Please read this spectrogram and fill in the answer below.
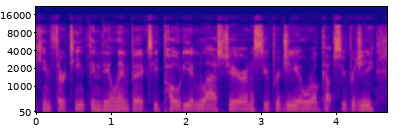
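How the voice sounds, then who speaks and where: Speaking with a Western Canadian accent, a man with a fairly high pitch talks at a very fast pace with very even loudness and hardly any pauses. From Canada, Whistler BC. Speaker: real estate developer executive. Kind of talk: interview. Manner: animated.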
